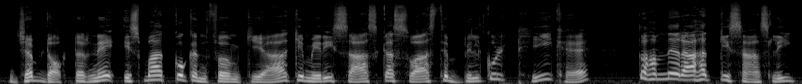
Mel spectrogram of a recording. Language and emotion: Hindi, happy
